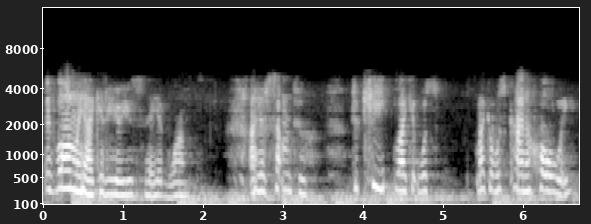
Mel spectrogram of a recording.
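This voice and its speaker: A woman's voice: sits high, brisk, natural voice. An actress playing a fiery, devoted frontier woman in an old radio drama, with emotional, rustic Western speech. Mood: pleading, tender. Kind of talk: 1930s-40s radio drama acting. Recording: muffled vintage radio recording, music underneath.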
